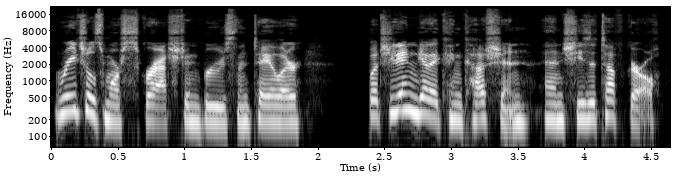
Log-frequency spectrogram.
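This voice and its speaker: A woman's voice: medium pitch, fairly quick, dry recording, clean studio sound, close to an everyday voice. A young woman playing a self-assured, talkative friend who reassures a worried parent in a fluent, matter-of-fact way in an audiobook. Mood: casual, confiding. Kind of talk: audiobook dialogue acting.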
